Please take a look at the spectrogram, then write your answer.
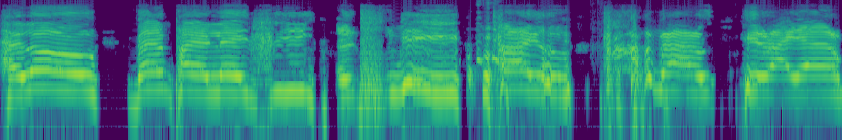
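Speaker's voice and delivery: calling out, projected across a distance. Player character marches out of the forest to draw someone out; yelling. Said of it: "and I will yell".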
